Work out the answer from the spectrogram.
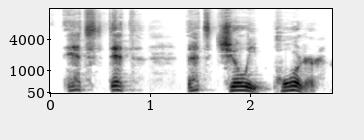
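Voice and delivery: a lightly voiced hushed friend, leaning in; Joe's voice. Friend leans over to whisper a tip, lightly voiced hush. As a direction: hush it like a buddy tipping you off. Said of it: "in his Joe voice".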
